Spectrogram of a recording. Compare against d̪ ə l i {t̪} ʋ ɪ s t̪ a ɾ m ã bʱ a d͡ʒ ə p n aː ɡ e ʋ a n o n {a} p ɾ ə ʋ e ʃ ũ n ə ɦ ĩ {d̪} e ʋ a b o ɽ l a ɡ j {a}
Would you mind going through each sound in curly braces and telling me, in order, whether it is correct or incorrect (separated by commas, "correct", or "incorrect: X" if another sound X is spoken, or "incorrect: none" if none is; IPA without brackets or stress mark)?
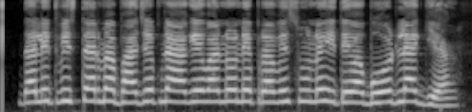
correct, incorrect: e, incorrect: t̪, correct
